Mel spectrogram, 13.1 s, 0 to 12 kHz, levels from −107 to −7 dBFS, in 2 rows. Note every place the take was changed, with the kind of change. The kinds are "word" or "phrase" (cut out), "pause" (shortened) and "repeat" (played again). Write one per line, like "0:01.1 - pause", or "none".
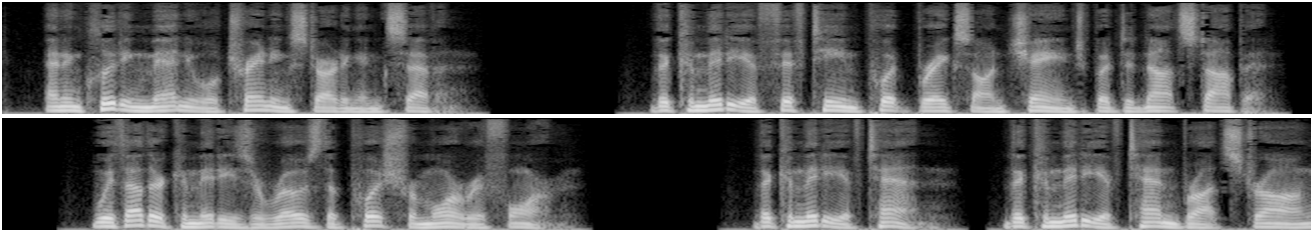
0:01.9 - word
0:11.5 - pause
